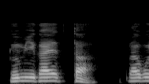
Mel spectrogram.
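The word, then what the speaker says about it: 蘇った: 다음 어휘는 한자가 되살아날 소자이고 일본어로는 요미가했다라고 읽으며 요미가했다는 되살아나다, 소생하다는 뜻의 자동사 요미가에루의 과거형으로 요미가했다는 되살아났다는 의미입니다.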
